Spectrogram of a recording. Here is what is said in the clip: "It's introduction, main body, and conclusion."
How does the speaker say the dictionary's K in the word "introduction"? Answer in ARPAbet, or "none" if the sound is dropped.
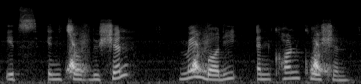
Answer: none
